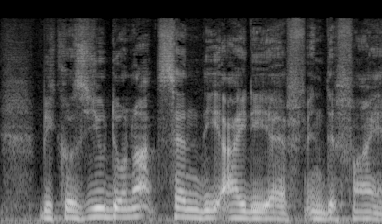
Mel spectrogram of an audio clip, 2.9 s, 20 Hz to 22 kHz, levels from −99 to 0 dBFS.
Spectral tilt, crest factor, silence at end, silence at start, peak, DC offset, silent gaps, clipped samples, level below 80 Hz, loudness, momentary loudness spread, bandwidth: -6 dB/octave; 16 dB; 0 s; 0 s; -10 dBFS; under 0.1%; none; under 0.1%; -52 dBFS; -27 LUFS; 5 LU; 16 kHz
